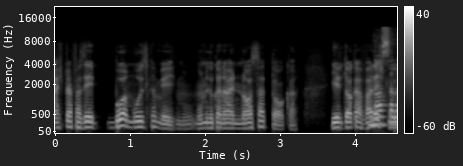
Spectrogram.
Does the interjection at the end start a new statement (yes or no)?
no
